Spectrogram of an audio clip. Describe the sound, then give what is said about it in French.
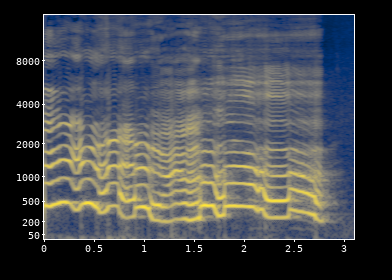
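A person's voice imitates elephants trumpeting as a jingle for tweets: a loud, wavering, mid-pitched call that rises and dips in quick repeated swoops for almost three seconds before breaking off. “À ce sujet, cependant, euh, car je reçois de temps en temps des, petits tweets euh, ici et là, jingle tweet, ce sont donc les éléphants qui, qui barissent.”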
